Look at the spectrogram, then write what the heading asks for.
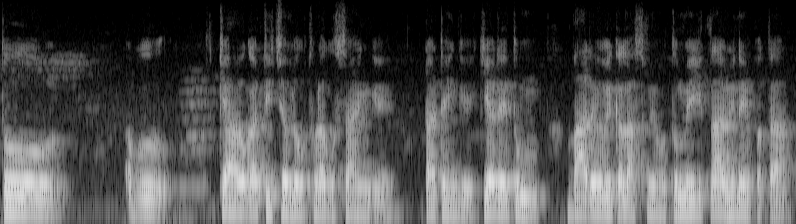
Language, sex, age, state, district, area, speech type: Hindi, male, 18-30, Uttar Pradesh, Mirzapur, urban, spontaneous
